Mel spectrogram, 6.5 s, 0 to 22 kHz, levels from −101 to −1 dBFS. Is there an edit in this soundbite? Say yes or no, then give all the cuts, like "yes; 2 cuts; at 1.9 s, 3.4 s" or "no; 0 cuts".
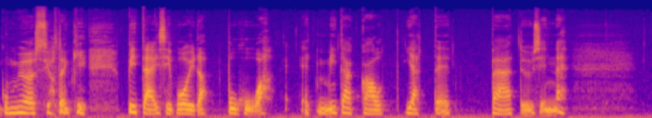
yes; 3 cuts; at 3.0 s, 3.6 s, 4.0 s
